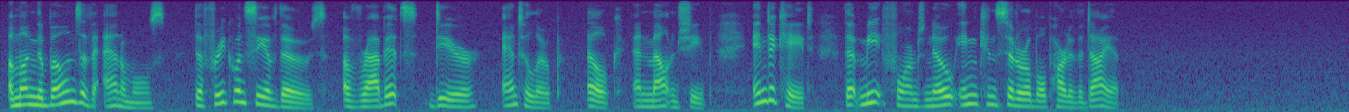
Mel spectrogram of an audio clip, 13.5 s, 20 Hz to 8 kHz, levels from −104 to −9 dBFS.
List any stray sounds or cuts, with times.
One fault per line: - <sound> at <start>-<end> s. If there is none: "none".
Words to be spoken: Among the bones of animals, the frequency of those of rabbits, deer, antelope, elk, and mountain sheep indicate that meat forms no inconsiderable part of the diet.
none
